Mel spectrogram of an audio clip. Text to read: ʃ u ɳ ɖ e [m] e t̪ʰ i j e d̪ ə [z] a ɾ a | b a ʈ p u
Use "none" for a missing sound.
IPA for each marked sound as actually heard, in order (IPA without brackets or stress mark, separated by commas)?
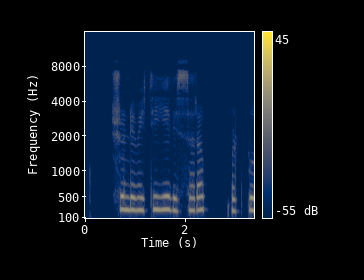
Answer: m, s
